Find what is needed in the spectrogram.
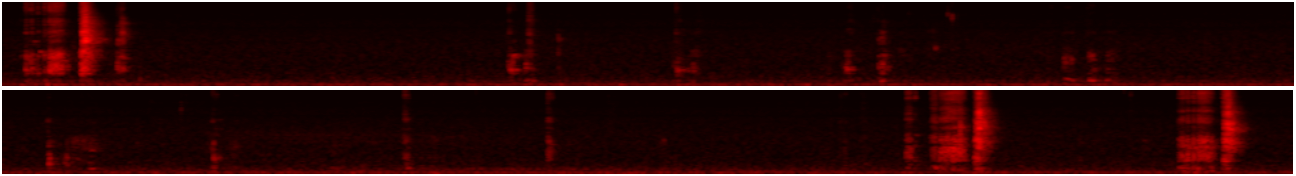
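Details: Dog wearing a trimmed cone gives a few short, sharp snorting bursts of reverse sneezing between long quiet stretches.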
